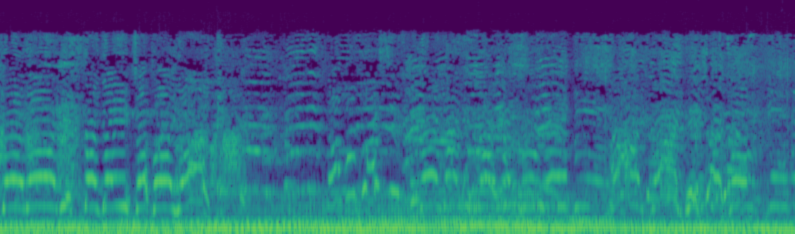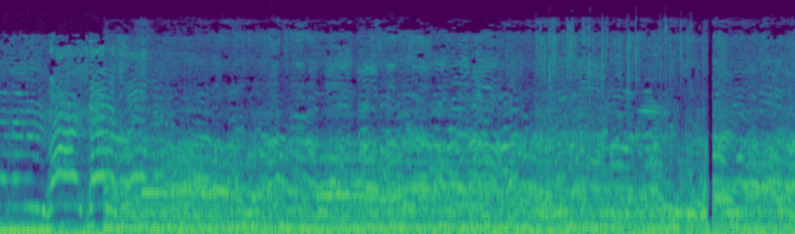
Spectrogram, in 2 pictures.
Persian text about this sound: بنابر ویدیوهای دریافتی، گروهی از مردم اصفهان با وجود حضور گسترده نیروهای حکومتی راهپیمایی و تظاهرات کرده شعارهای ضد حکومتی سر زدند. جمهوری اعدامی، بوق بزن، خامنه ای بی ریشه، خیزش ادامه داره.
